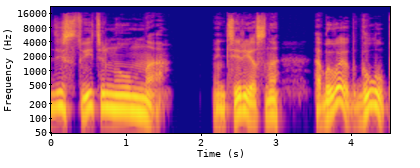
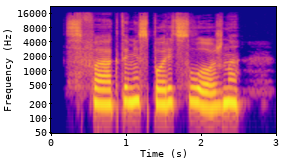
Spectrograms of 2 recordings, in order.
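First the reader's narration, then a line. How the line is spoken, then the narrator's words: Drawling. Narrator (Russian): протянула Ольга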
